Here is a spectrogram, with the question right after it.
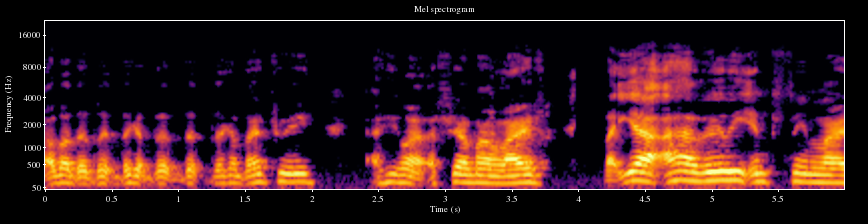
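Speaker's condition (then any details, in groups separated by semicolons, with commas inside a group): Cerebral palsy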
